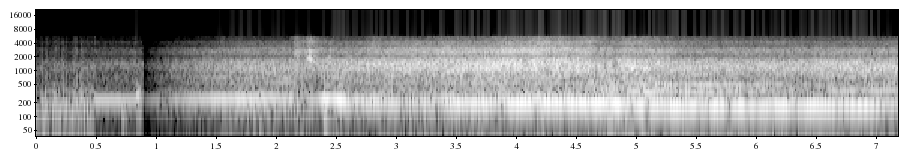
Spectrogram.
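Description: Sports car engines roar loudly as cars race past on a track.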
